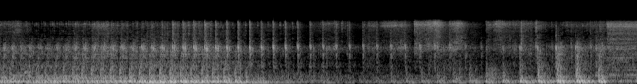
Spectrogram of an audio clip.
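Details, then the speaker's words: Home spin dryer motor running with a quick, uneven knock of about three per second over its hum. The cause is a loose 8 mm bolt on the shaft clamp. "Shaft के ऊपर जो इसका clump वाला system लगा है उसका जो आठ का वोल्ट है वो लूज हो गया था जिसकी वजह सेय आवाज आ रही है"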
